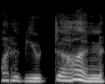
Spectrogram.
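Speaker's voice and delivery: panicked. Recapping an episode, retelling Pam's line after a long pause with Jim: imitating Pam's panicked voice. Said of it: "in this really panicked voice".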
